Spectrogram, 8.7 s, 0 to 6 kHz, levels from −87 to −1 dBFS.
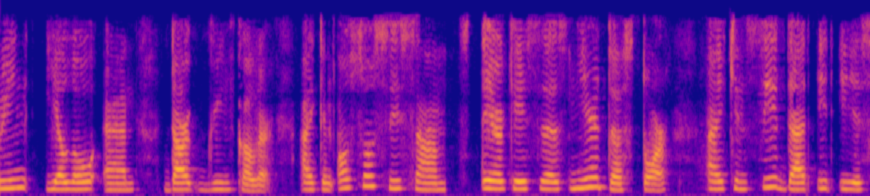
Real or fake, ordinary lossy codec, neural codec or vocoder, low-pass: fake; AAC, 32 kbps; codec, 16 kHz, 8 kbps, FreqCodec, smaller model; 5.4 kHz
